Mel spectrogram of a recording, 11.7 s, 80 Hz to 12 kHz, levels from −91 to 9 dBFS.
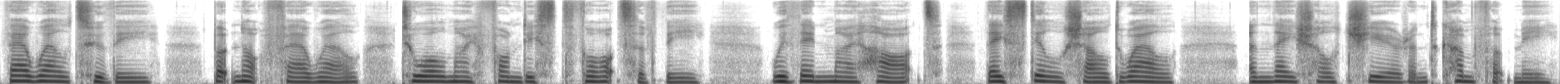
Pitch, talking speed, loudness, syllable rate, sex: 180 Hz, 140 wpm, -19 LUFS, 3.5 syllables/s, female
